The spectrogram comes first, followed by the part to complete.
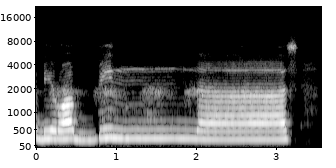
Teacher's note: نون مشدد ہے تو وہاں پہ ہم غنہ کریں گے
